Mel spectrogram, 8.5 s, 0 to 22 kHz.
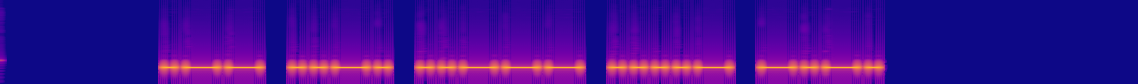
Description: Morse code, heard as a keyed tone, about 15 wpm, 700 Hz. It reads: WF24C
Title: Code Groups - 5 Letter:Numbers - 15wpm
